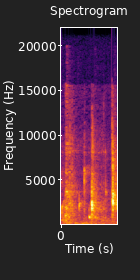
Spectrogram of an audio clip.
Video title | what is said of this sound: Clean Up and Questions | it still sounds good. If you shake up your paint pretty good, you're gonna notice if it's separating.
